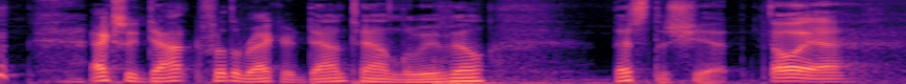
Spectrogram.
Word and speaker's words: Louisville: It's pronounced Louisville. Duly noted. See, Louisville. I make fun of it, and I go, Louisville. Yeah. Just keep the tongue on the roof of your mouth and just go, Whoa.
